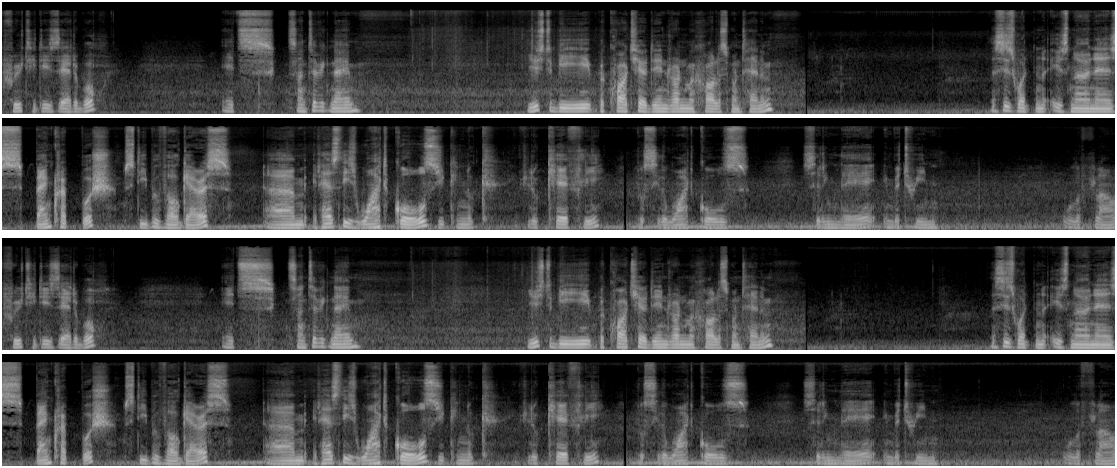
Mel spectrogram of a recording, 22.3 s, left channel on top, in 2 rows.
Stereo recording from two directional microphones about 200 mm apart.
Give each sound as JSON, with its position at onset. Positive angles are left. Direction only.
{"t": 0.0, "sound": "speech", "side_deg": 0}
{"t": 2.8, "sound": "speech", "side_deg": 0}
{"t": 5.3, "sound": "speech", "side_deg": 0}
{"t": 9.8, "sound": "speech", "side_deg": -5}
{"t": 21.7, "sound": "speech", "side_deg": -5}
